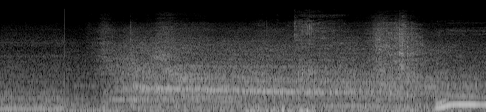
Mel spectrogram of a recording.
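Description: An oven door creaks open.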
